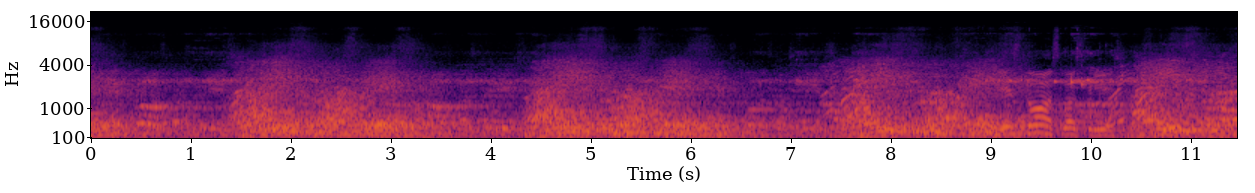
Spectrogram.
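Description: A man calls out loudly in a large echoing hall.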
